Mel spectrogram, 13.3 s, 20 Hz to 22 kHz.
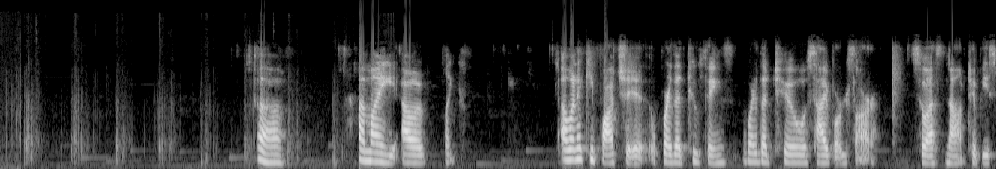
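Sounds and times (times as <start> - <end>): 
soft footsteps: 0.0 - 4.8
speech: 3.4 - 3.9, 4.8 - 6.2, 7.5 - 13.2.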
